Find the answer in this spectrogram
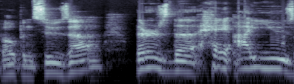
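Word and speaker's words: openSUSE: deian you say devian you say open Suzie instead of open Souza there's the hey I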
